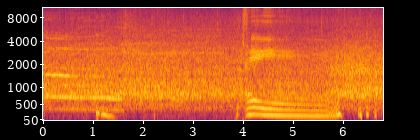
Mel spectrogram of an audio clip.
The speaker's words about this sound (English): Hey, and the crowd goes wild.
